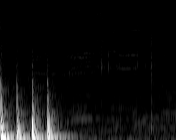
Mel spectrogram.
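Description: Four quick, loud percussive knocks with a deep boom, about five a second, fading away within a second.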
